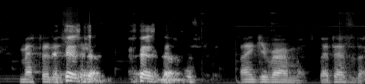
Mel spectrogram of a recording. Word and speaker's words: Bethesda: Probably your pronunciation might be better than mine. So it's Bethesda, Methodist Church. Bethesda, Bethesda. Bethesda.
